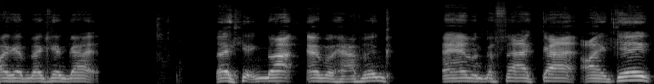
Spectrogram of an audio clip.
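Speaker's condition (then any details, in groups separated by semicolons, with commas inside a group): Cerebral palsy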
